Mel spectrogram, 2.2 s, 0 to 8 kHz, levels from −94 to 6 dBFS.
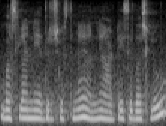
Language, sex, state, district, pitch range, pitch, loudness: Telugu, female, Andhra Pradesh, Anantapur, 190-205 Hz, 195 Hz, -24 LUFS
